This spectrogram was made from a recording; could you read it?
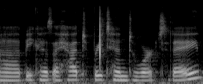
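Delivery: whispered, sarcastic aside.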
